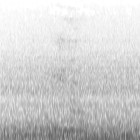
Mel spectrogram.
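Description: Steady road and engine noise inside a moving car's cabin.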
